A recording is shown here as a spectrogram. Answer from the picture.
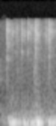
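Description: Rapid, uneven keystrokes clatter on a computer keyboard in a quick burst of typing gibberish, fairly soft, with no voices.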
